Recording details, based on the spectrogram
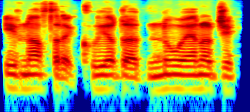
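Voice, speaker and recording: A man's voice: fairly low pitch, flat delivery, racing, no room sound, highs cut off. A middle-aged man from Scotland with a Scottish accent, chatting casually on a live stream and answering viewers' comments.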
